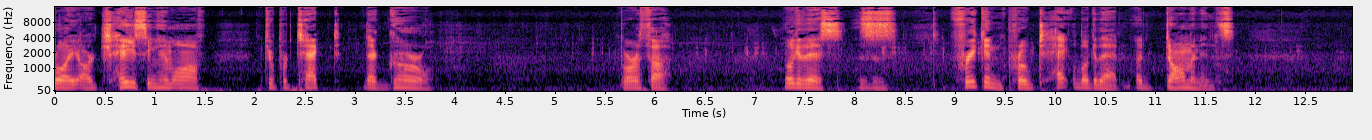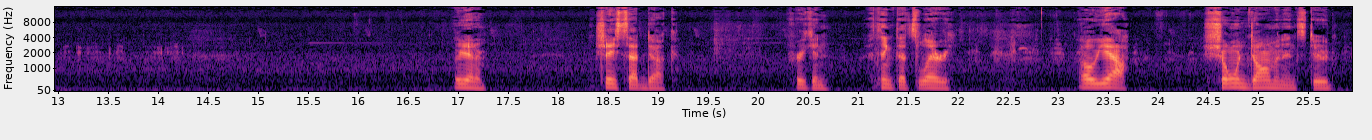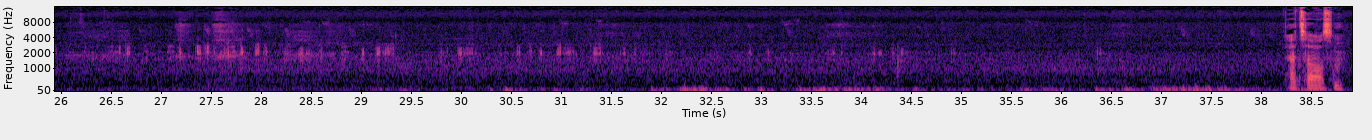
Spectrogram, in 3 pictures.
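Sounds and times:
outdoor background noise: 0:00.0 - 0:38.9
mallards calling faintly: 0:03.9 - 0:09.0, 0:11.8 - 0:15.2, 0:19.2 - 0:36.7
ducks quacking: 0:05.2 - 0:10.8, 0:11.5 - 0:14.8, 0:21.1 - 0:35.1.

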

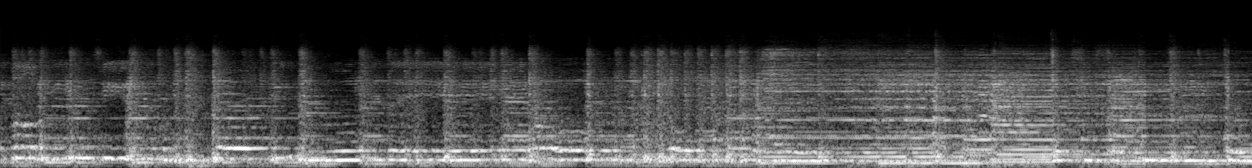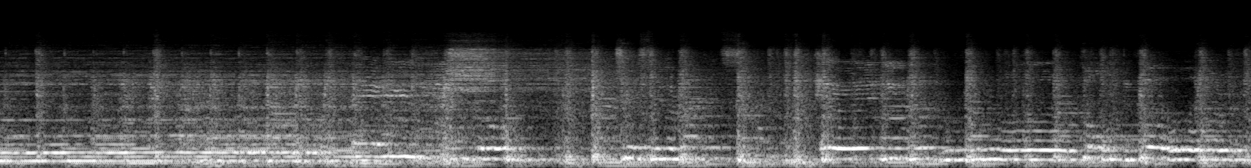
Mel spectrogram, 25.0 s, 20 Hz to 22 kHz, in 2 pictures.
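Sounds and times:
live rock band playing: 0:00.0 - 0:25.0.

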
